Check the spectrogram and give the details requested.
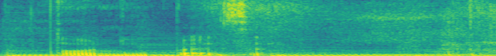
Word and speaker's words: Tony Buzan: Siapa yang pertama kali memformalkan istilah ini, penemunya lah istilahnya ya, dia disebut namanya adalah Tony Buzan, kayak gitu kali bacanya, Tony Buzan.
